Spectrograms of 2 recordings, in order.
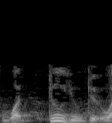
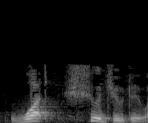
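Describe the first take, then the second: First: Said in the usual way. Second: Slow, SHOULD leaned on; stress on SHOULD. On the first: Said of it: "I don't ask". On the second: Shown as a demonstration. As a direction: press the word should to ask the right question. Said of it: "I ask".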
